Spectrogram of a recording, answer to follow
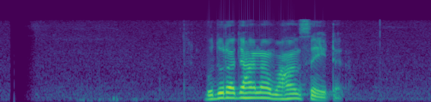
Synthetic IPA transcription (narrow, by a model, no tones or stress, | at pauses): bud̪uɾad͡ʒaɦanaʋaɦansejʈə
